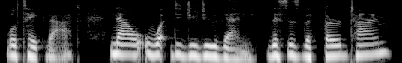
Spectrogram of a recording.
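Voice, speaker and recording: A woman plays a defense attorney in a courtroom drama, with a low, warm, dark-toned voice. The questioning is insistent and pointed, edged with dry sarcasm, as the lawyer keeps pressing a witness for answers. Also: measured pace, creaky. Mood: probing. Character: persistent, pointed male defense attorney cross-examining a witness. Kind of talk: dramatized reading of historical trial transcript.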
